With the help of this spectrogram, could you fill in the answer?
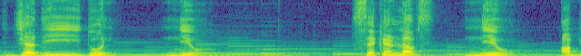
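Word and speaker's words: جديد: جیم کے اوپر فتحہ، دال کے نیچے کسرہ، یا کے اوپر سکون اور دال کے اوپر تنوین. جدیدن، نیو.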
